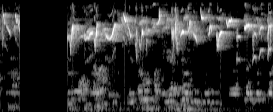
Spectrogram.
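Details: Lure song of an Oriental white-eye, meant to prompt white-eyes into steady singing: a brief high note, a second of silence, then a rapid run of bright, slurred whistles and chips, high and continuous.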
